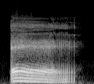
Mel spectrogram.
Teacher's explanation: the sound is really open, and normally your mouth should be opened a little bit more than with the accent aigu as well. Okay, so it goes like eh. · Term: accent grave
